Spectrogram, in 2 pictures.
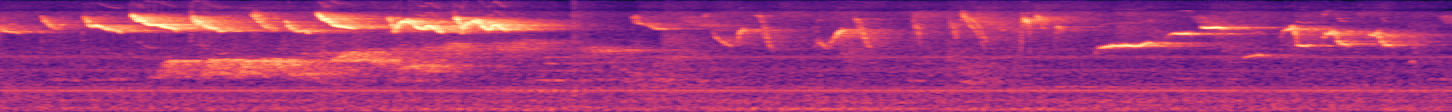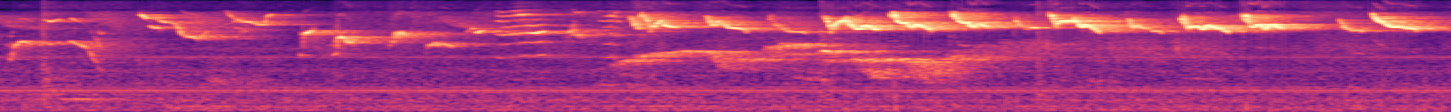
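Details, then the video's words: Líu chòe song from a kept warbling white-eye: long, loud bursts of very high, rapid twittering whistles with some lower slurred phrases, pausing briefly and resuming, over a faint low hum. "Tiếng chim vành khuyên líu chòe"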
